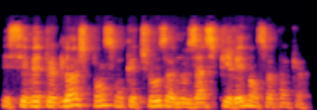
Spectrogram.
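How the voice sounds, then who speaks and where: Male guest, mellow tone, reflective and halting delivery. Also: fairly high pitch. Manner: thoughtful, halting, many restarts. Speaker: mediator, guest. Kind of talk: conversation about mediation.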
